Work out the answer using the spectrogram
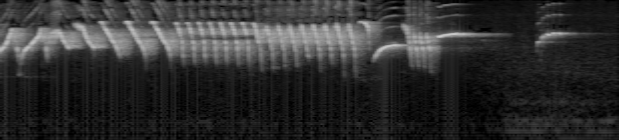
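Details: Canaries singing together after hearing music, a rapid rhythmic string of descending whistled sweeps accelerating into a dense trill, then rising slurs and a clear high note before fading to near silence.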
